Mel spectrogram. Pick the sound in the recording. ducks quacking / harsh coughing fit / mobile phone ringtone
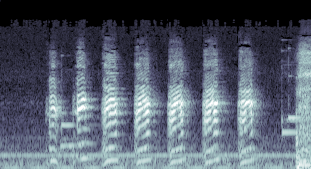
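ducks quacking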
